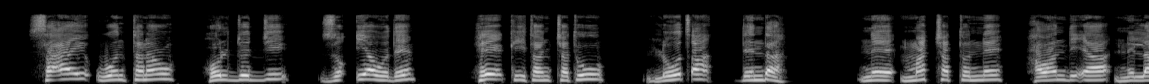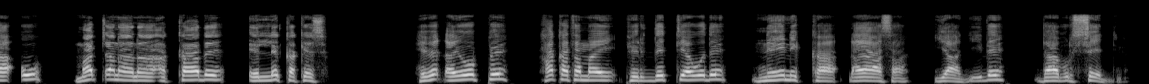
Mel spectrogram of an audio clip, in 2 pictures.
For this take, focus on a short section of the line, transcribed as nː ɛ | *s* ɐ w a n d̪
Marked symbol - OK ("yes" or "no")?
no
